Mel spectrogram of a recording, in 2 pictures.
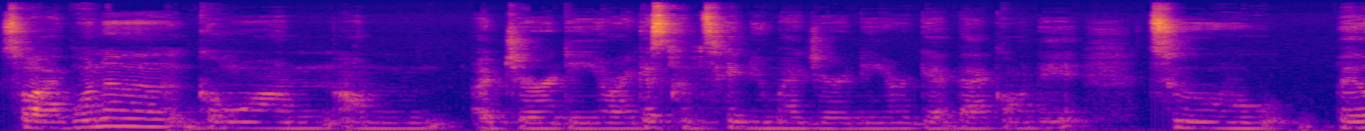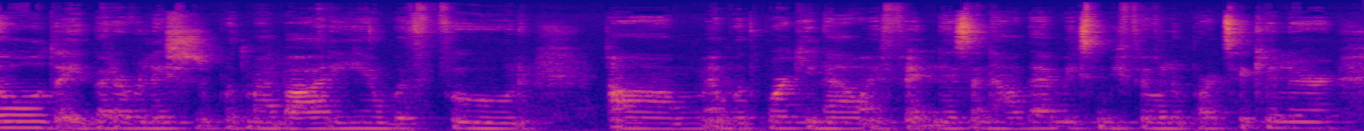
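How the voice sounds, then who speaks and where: At a moderate pace, the speech runs in a monotone, flat intonation with audible room echo. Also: woman, fairly low pitch for a woman. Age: 20s. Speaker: lifestyle vlogger. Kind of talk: casual vlog monologue. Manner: hesitant, many fillers.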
